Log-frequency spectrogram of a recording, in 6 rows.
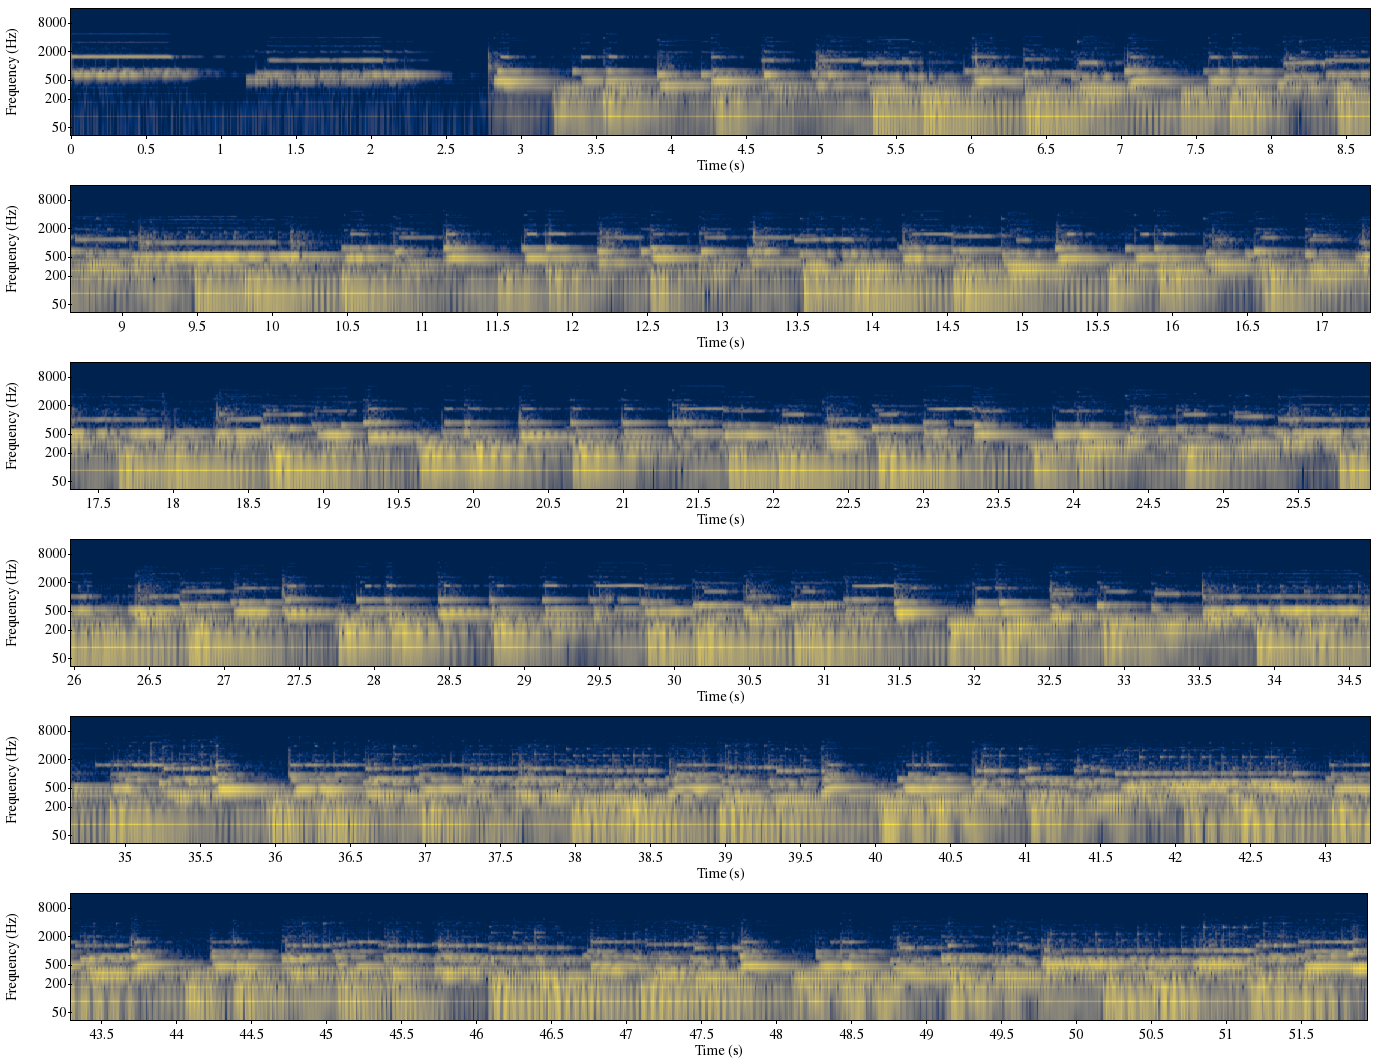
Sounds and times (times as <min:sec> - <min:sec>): Music: 0:00.0 - 0:51.9.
